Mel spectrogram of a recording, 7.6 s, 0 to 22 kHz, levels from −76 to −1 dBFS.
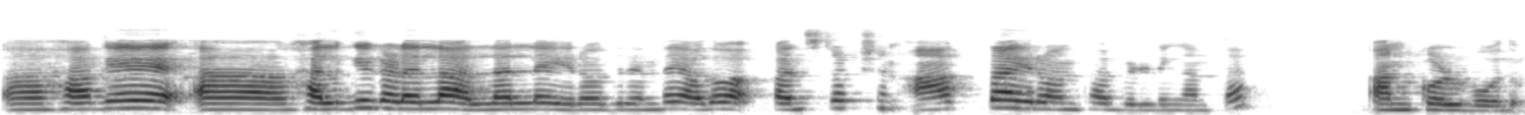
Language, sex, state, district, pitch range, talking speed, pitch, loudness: Kannada, female, Karnataka, Mysore, 200-230 Hz, 100 wpm, 210 Hz, -20 LUFS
